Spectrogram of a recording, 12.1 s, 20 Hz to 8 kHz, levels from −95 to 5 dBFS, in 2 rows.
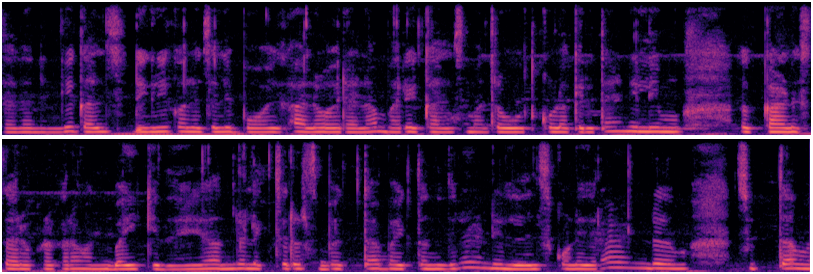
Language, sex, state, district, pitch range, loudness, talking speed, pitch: Kannada, male, Karnataka, Chamarajanagar, 225-245 Hz, -32 LUFS, 145 wpm, 235 Hz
